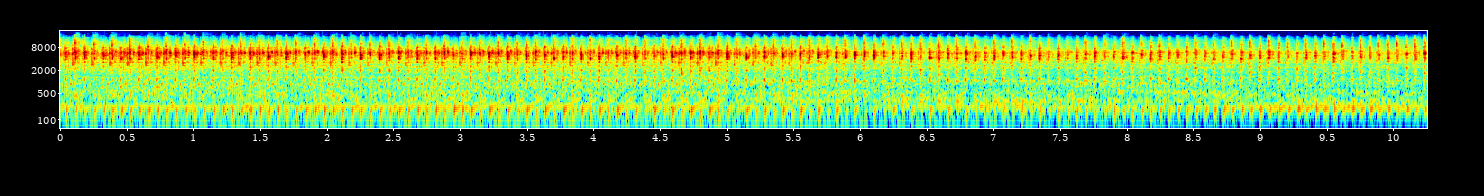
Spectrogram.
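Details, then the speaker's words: Norton P11 Ranger twin, just finished after 15 years off the road and in pieces: loud, even idle with a steady throb, about three to four beats a second, no misses or stumbles; healthy. "First thing I'm going to do, I'm going to show you this now, because this sounds nice."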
